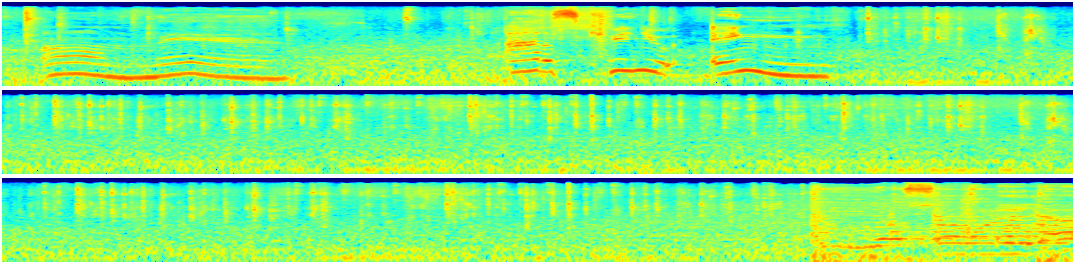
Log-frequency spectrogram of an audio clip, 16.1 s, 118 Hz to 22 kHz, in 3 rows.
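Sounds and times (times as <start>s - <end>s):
rapid mechanical clicking and rattling: 0.0s - 16.0s
loud music: 14.8s - 16.0s.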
